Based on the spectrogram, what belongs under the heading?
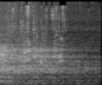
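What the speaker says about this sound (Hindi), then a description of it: "अब इसमें मैं ये बचा हुआ दाल का पानी है वो डाल दूँगी।" Leftover dal water poured into a cooking pot, a soft, brief liquid splash and trickle that tapers off.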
